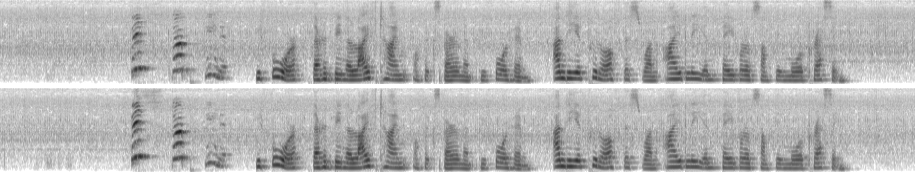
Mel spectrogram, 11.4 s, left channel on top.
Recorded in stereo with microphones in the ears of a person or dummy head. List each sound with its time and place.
1.6 s a shout: 35° right (ahead or behind), 0.6 m; by 2.8 s 10° left (ahead or behind), 0.6 m
3.2 s a woman speaking: 5° right (ahead or behind), 0.7 m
